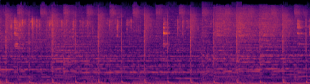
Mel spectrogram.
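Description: Onion fries in a pan as the base for a chicken masala fry, a constant sizzle broken by a regular run of soft, close-up stirring knocks and crackles, with no talking.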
